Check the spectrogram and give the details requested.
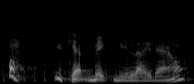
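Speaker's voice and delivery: low, quiet scoff of defiance; proud sheep. Acted. Proud sheep to the shepherd, low defiance. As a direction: play a stubborn sheep digging in. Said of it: "in my pride as a sheep".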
